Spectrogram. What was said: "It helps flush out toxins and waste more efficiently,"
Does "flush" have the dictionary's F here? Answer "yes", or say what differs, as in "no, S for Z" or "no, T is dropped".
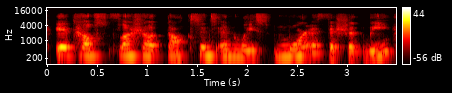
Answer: yes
